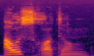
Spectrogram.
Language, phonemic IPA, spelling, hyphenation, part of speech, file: German, /ˈaʊ̯sˌʁɔtʊŋ/, Ausrottung, Aus‧rot‧tung, noun, De-Ausrottung.ogg
- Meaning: extermination; eradication; wiping out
